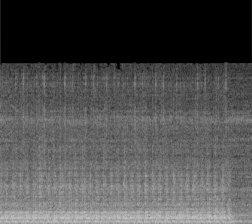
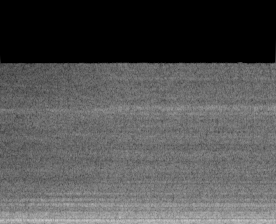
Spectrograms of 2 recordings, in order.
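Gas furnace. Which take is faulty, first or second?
first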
